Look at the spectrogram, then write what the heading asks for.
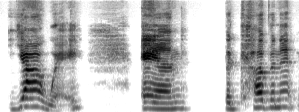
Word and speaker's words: Yahweh: aa becomes Yahweh the YHW right which they pronounced Yahweh and the covenant name of God in Hebrew traditions moving forward.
